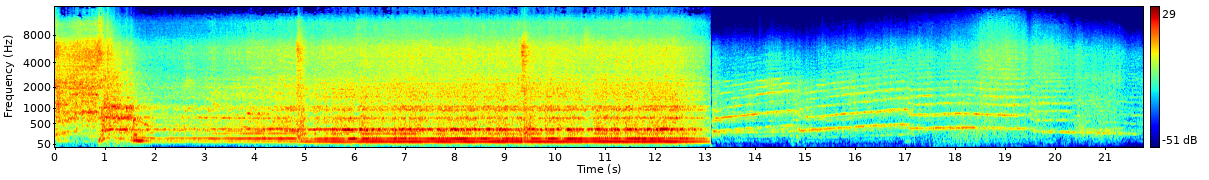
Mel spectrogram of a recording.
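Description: Pagani Zonda F's AMG V12 starting with a loud burst, then settling into a steady, loud idle. About two-thirds of the way through it cuts off suddenly, and quieter tones that slowly rise and fall in pitch follow.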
